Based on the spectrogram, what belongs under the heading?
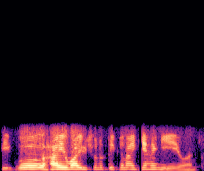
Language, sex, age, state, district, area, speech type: Kashmiri, male, 30-45, Jammu and Kashmir, Ganderbal, rural, conversation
